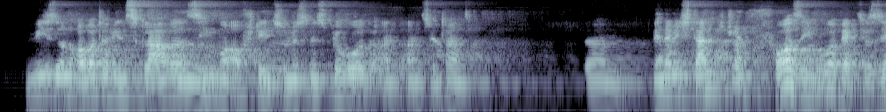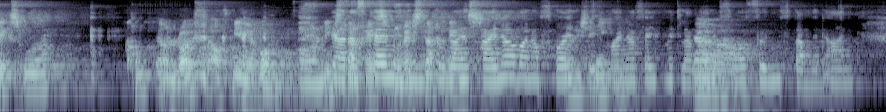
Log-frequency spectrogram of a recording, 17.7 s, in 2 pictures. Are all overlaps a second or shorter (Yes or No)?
No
